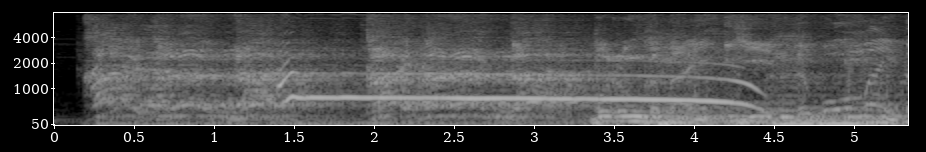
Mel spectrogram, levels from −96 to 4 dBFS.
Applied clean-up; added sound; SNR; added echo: none; Dog; -2 dB; reverberation time 2.5 s.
